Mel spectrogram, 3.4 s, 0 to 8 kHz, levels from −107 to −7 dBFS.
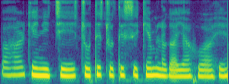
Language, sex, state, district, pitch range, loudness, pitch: Hindi, female, Arunachal Pradesh, Papum Pare, 195-220 Hz, -12 LUFS, 210 Hz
